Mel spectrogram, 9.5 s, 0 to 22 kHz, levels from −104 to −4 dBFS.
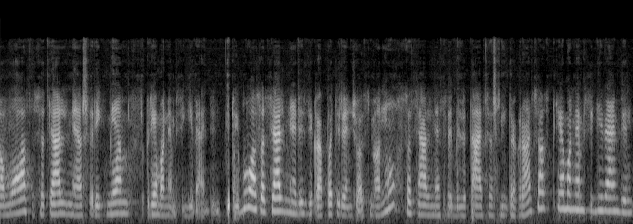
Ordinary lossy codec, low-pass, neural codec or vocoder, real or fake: MP3, 96 kbps; 10.8 kHz; codec, 24 kHz, 3 kbps, HILCodec; fake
